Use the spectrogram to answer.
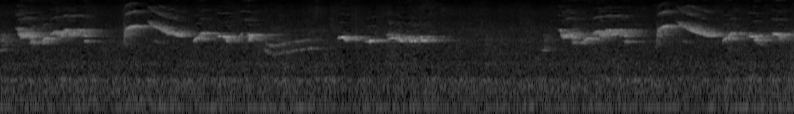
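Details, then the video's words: Oriental magpie-robin of the Bali type, semi-tame and in full prolific song, delivering near-continuous rich whistled phrases with sliding descending notes and warbled flourishes, one brief pause midway, faint background hiss. "Suara Burung Kacer Bali ngeplong"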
